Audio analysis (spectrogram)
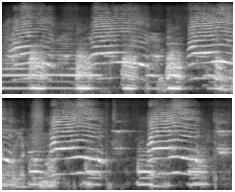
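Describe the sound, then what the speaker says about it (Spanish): Donkeys bray repeatedly and loudly in a rural setting, long harmonic cries with a wheezing, rising-and-falling pattern, several calls in succession with short gaps between them. "Se están comunicando los burros."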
